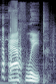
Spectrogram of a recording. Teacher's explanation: You go straight from the TH to the L. You don't stop for the E.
